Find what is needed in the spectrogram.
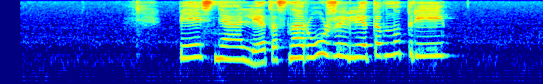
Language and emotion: Russian, positive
